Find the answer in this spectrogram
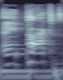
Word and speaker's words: Impact: Prochain battle, Impact contre July. Impact avec un T.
